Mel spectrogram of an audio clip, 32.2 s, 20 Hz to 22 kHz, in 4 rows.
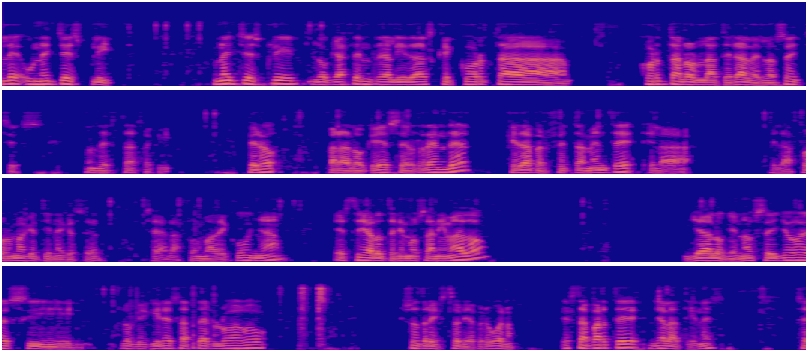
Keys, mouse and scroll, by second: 0.0-1.6 drag, 1.9 click, 3.3-10.2 drag, 11.0 middle click, 11.8-12.2 middle drag, 13.7-14.1 middle drag, 15.7-17.2 drag, 17.5-17.8 middle drag, 18.9-21.9 drag, 23.1 click, 25.1 click, 25.6 Escape, 26.9-27.3 middle drag, 28.7-30.8 drag.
